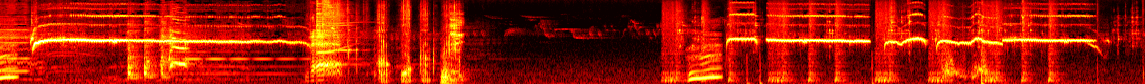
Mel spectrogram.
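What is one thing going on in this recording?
A whistle blows loud, shrill blasts.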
